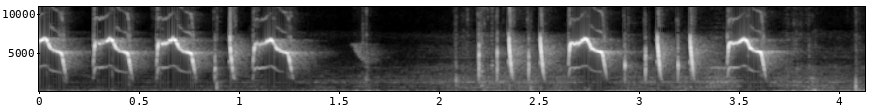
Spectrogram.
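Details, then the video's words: Sunda warbler lure call: sharp high hooked notes, a pause, then a denser jumble of chirps and notes. "ngecall tajam ciblek gunung || pancingan ampuh sontak cigun lain buka paruh."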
